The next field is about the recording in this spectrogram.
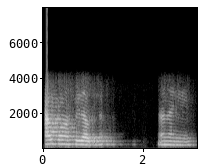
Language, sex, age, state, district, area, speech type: Odia, female, 45-60, Odisha, Angul, rural, conversation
